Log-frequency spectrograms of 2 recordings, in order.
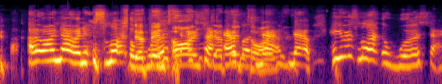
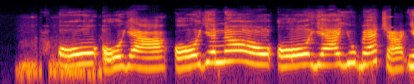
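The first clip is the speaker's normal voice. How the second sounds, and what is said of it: Put-on Minnesota accent. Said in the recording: “What about Minnesota? ... Craig's from, like, Wisconsin, and that one's real close”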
